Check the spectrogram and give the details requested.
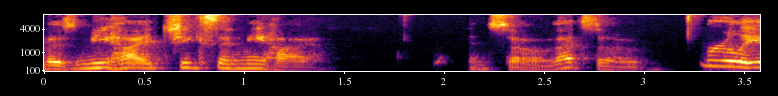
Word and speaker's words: Mihai Csikszentmihalyi: His name is Mihai Csikszentmihalyi. And so that's a really interesting pronunciation for all those letters together. And so that's what it says, Mihai Csikszentmihalyi.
